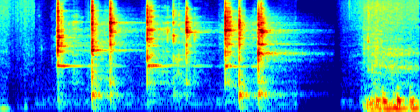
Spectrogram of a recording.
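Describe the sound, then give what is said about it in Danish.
A spoon clinks against a cup while stirring, a quick run of bright, ringing ceramic taps in an uneven rhythm, followed by a burst of low rumbling noise. “Skal vi lige dreje koppen? Nå ja. Vi rører lige koppen.”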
